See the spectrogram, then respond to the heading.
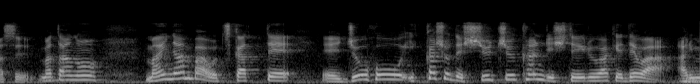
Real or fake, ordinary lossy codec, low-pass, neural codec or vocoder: real; none; 7.2 kHz; none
